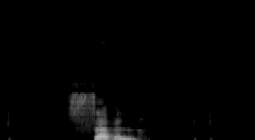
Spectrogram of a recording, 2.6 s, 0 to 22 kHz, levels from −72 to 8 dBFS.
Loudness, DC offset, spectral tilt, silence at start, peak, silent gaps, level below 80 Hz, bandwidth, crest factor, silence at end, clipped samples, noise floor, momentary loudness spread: -24 LUFS; under 0.1%; -5 dB/octave; 0.7 s; -6 dBFS; none; -84 dBFS; 9.2 kHz; 22 dB; 1.2 s; under 0.1%; -80 dBFS; 23 LU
